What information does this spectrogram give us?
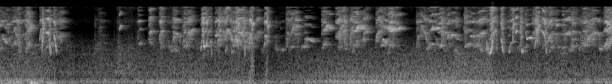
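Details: Lovebirds chirping in an aviary: a busy chorus of thin, high-pitched tweets and shrill squeaks that barely pause, over a soft low hum.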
